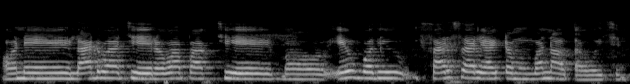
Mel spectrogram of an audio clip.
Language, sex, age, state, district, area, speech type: Gujarati, female, 45-60, Gujarat, Rajkot, rural, spontaneous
